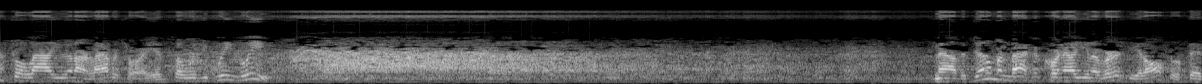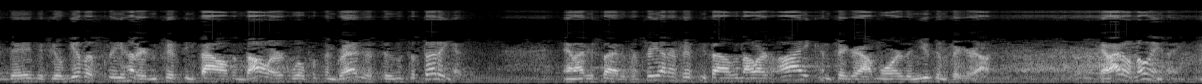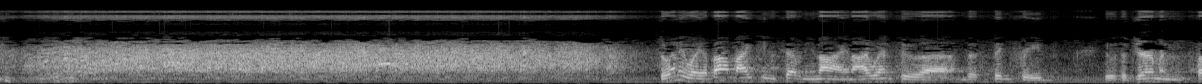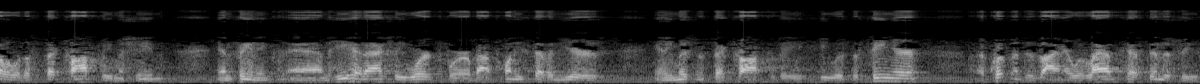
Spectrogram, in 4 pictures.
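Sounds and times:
crowd laughing: 0:01.8 - 0:09.3, 0:22.0 - 0:30.5
audience applause: 0:02.1 - 0:08.8, 0:24.2 - 0:30.6.

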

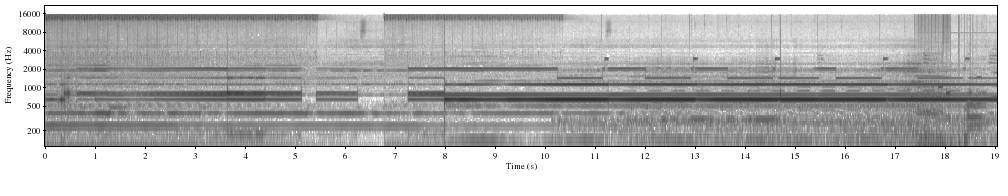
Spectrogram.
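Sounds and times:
electronic sine tone chords: 0:00.0 - 0:19.0
clicks: 0:06.8 - 0:10.4, 0:17.4 - 0:18.8
low bass rumble: 0:17.4 - 0:19.0.

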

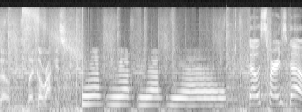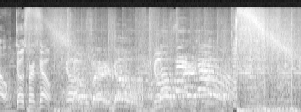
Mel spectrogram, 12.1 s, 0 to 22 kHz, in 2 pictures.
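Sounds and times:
horn-like wind instrument long notes: 0:01.5 - 0:04.6.

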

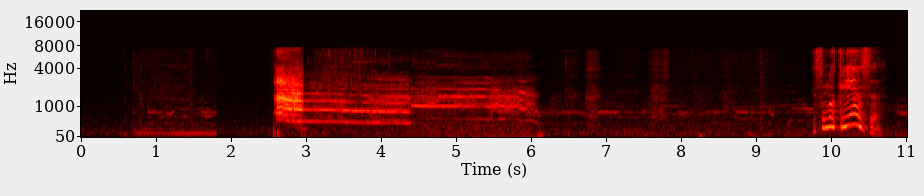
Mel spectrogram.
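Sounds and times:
young man screaming: 0:02.6 - 0:06.2.

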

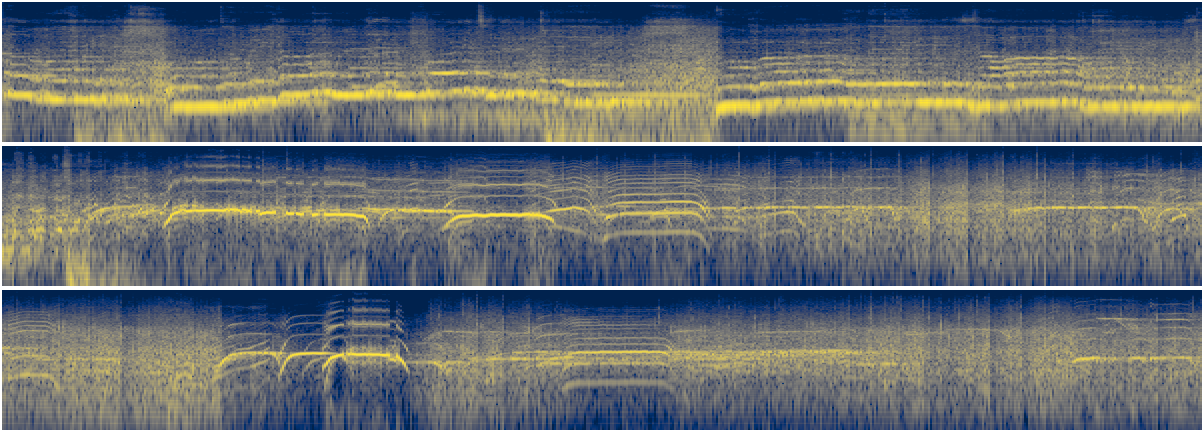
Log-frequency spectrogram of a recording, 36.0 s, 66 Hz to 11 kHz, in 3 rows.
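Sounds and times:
audience cheering: 0:12.4 - 0:36.0
people clapping: 0:12.4 - 0:36.0.

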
